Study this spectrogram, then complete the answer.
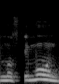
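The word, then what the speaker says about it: مسلمون: Actually, it is Muslimun because you are stopping there.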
